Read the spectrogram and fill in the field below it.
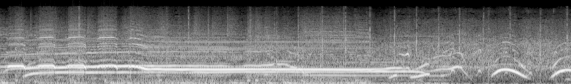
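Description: A studio audience bursts into loud, sustained applause mixed with cheering and shrill whistles, welcoming South African cricketer Sinalo Japhta, Proteas wicketkeeper, to the studio. The clapping stays dense throughout, while rising and falling whistles stand out near the end.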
